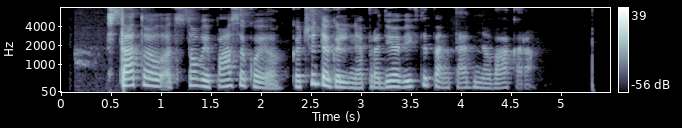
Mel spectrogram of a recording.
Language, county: Lithuanian, Klaipėda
